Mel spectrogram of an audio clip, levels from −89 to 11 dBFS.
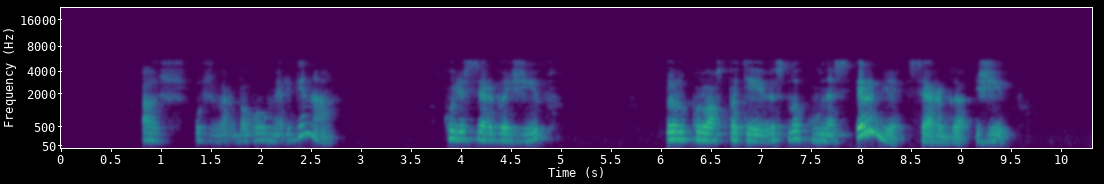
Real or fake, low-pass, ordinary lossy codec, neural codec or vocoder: real; 5.4 kHz; AAC, 48 kbps; none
